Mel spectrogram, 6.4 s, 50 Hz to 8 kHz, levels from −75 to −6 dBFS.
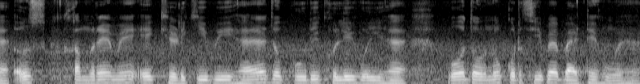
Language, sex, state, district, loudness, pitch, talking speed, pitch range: Hindi, male, Bihar, Saran, -21 LUFS, 110 Hz, 180 wpm, 105-115 Hz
